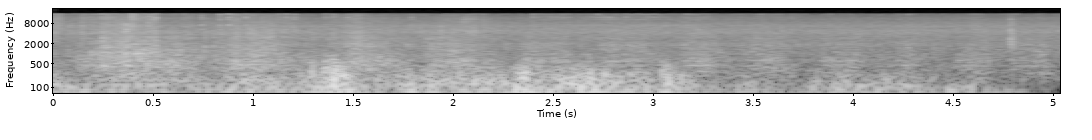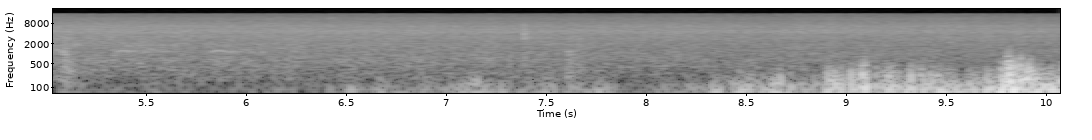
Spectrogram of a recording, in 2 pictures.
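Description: Low rumble of wind buffeting the microphone while a pedal-powered velomobile rolls away on asphalt. It is loud and gusty for the first few seconds, dies down after about four seconds, and picks up again just before the end.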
